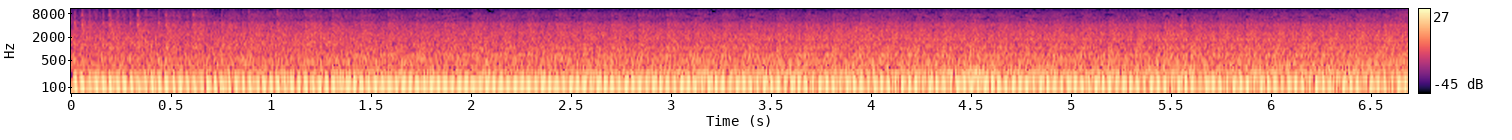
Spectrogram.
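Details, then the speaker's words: 1969 Minneapolis Moline U302 tractor after engine rebuild from stuck, first start after points work; deep, steady low thump at idle, about three and a half firing pulses a second, even and settled; running healthy. "Finally did some work on the points, got it to fire up. Oliver Phil came over and helped me this afternoon. Greatly appreciate his help. Although neighbor Carl did a lot of help too, but finally got her to fire up. So this is what she sounds like. Good."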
